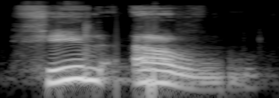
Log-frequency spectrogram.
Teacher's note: Dil iki dişin arasına girərək dad hərfini deyirik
